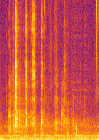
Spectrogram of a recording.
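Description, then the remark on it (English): Quiet sipping of a black iced coffee: a string of short wet slurps and crackly clicks from the lips, with no talking. “Plus, I have a little sip of my uh, iced coffee, my black iced coffee.”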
